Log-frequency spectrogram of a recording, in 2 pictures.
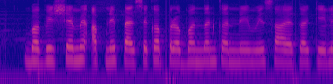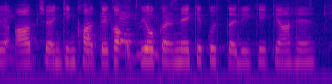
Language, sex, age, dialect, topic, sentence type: Hindi, female, 25-30, Hindustani Malvi Khadi Boli, banking, question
